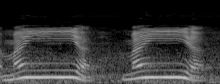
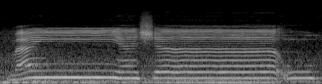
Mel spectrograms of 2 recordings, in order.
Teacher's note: Kita masukkan huruf nun ke dalam huruf ya. Macam huruf nun ni tak jelas bunyi dia. Dia terus pergi kepada huruf ya. May ya. Tengah-tengah lidah kita mesti kena lelangit.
